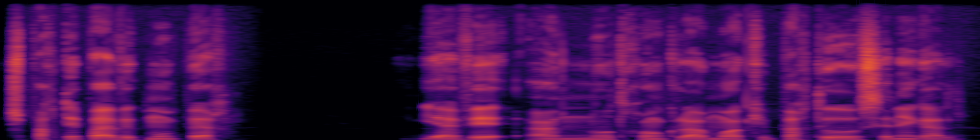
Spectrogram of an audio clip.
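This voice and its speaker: A man's voice: on the low side, steady tone, fairly quick, darkish tone, clear, resonant tone. A young man from France, a guest in an interview, telling his story casually with many restarts. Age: young adult.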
